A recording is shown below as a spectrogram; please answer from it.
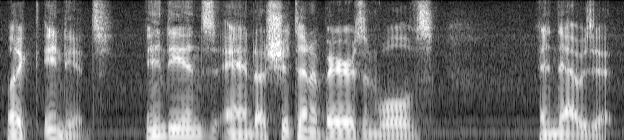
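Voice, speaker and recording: American guy w a lowish voice just rambling, slangy, swears a lot. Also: expressive, moderate pace, darkish tone. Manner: profane, slangy. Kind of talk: casual rambling chat.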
